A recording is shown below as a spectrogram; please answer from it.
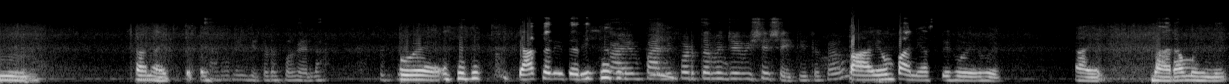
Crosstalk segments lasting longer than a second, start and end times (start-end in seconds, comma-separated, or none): none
